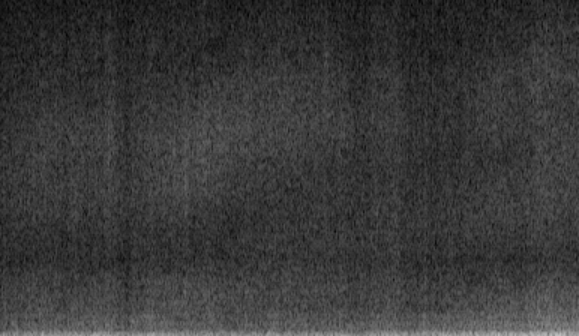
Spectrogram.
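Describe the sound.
Ocean waves roll in at a surfing beach crowded with surfers, a continuous rushing roar of surf mixed with wind. The roar swells slightly toward the end, with no voices.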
